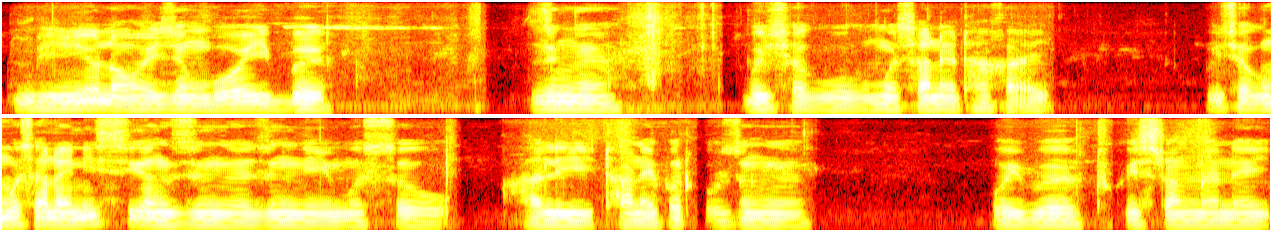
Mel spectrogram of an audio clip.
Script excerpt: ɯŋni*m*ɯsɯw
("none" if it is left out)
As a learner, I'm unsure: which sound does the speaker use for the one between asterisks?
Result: m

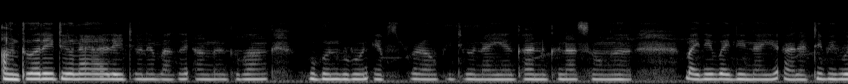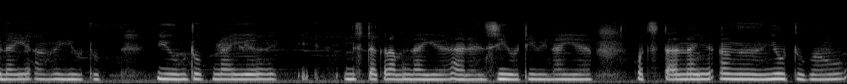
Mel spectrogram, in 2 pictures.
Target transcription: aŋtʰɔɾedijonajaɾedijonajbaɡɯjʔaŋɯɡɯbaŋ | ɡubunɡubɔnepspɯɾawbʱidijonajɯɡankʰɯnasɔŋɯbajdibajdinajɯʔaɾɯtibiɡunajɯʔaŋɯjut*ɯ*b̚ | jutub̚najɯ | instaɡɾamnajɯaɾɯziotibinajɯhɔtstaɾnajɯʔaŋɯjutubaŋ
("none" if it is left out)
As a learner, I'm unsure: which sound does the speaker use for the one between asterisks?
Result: u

